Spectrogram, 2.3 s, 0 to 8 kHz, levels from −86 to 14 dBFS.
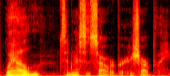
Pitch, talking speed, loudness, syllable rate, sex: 105 Hz, 130 wpm, -18 LUFS, 4.9 syllables/s, male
